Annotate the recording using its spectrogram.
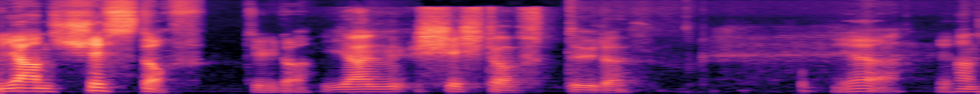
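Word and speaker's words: Jan-Krzysztof Duda: Yeah, we should start pronouncing it correctly. There was a 20-minute discussion between Leko and Gustafsson of various Polish names yesterday, and they settled on Jan Krzysztof Duda.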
